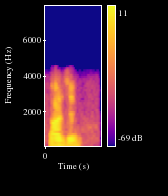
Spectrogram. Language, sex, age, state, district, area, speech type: Nepali, male, 18-30, West Bengal, Kalimpong, rural, conversation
